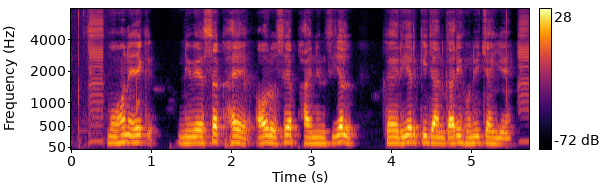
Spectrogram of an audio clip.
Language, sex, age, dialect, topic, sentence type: Hindi, male, 25-30, Awadhi Bundeli, banking, statement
